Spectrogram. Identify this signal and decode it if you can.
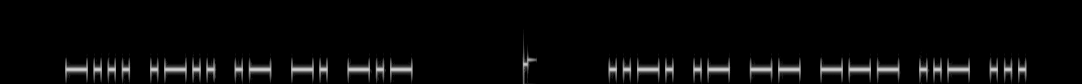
Morse code, heard as a keyed tone, about 17 wpm, 700 Hz. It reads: BLANK FAMOUS
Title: Sentences from Top 1500 Words - New Word Drill - 17wpm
